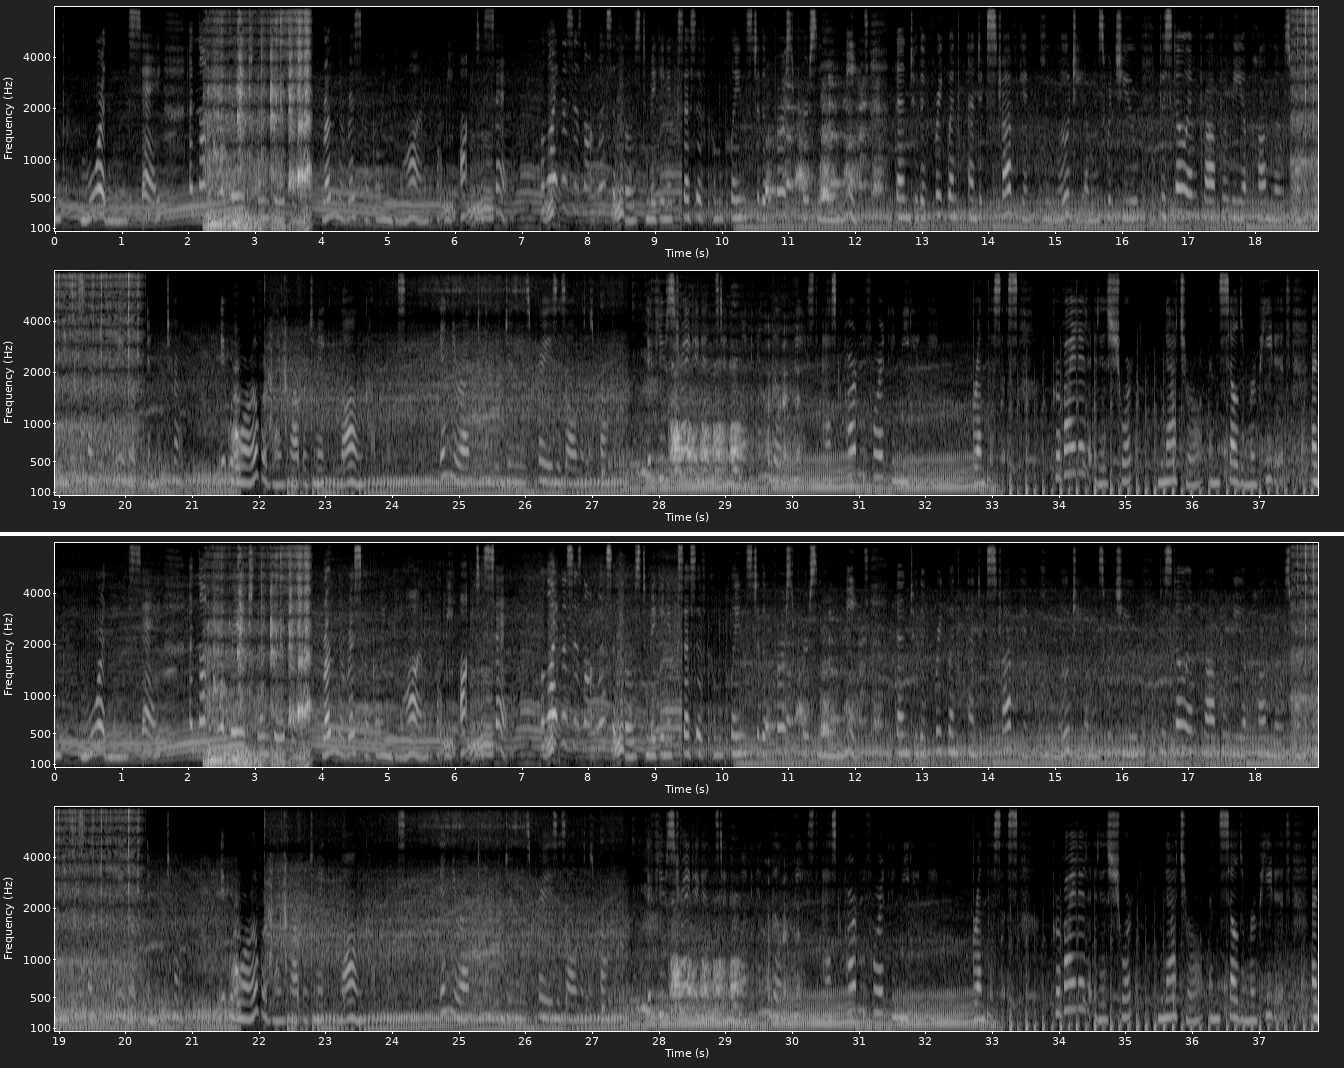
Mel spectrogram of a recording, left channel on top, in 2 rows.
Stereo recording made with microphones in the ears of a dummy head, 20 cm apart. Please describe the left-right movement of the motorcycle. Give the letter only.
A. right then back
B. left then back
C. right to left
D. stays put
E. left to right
C.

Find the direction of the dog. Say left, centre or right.
left.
